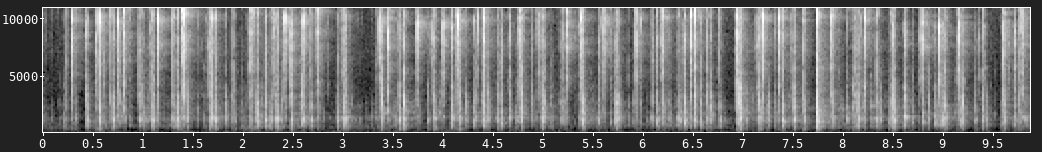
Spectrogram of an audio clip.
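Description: Fingertips type continuously on a pink plastic mechanical keyboard, producing a steady, rapid stream of short, crisp key clicks with bright, high-pitched tops and almost no low end. There is no pause except a brief gap near the third second.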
